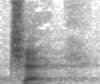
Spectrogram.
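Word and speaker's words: Zschech: And one of the songs that I put on my Spotify list was You Are Holy, Darlene Zech. Is that how you pronounce her name? Czech. Okay, Darlene Czech.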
